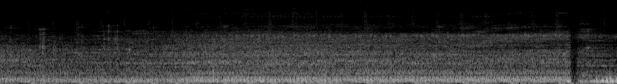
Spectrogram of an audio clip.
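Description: Steady outdoor background noise, an even rumble and hiss with a faint hum, that breaks off abruptly near the end.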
